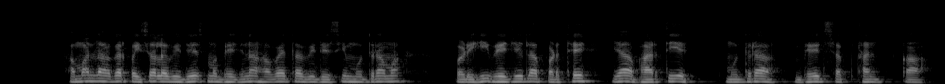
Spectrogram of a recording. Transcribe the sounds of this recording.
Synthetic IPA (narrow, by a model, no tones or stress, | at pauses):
hɐmãlaəɡəɾpəɪsalaʋɪd̪eːsmẽbʱeːd͡ʒnaɦɐʋɛt̪oʋɪd̪eːsimʊd̪ɾamã | pəɽ̤ɦibʱeːd͡ʒelapəɽt̪ʰejabʱaːɾt̪ijə | mʊd̪ɾabʱeːd͡ʒsəkt̪ʰənka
